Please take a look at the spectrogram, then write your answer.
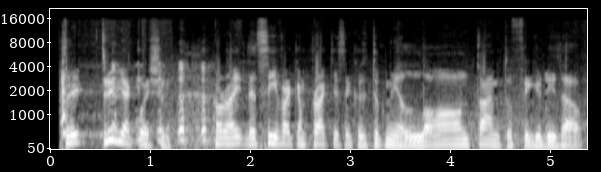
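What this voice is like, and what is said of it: Non-native English accent. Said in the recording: “my accent ... My English language, but you know I'm foreigners”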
